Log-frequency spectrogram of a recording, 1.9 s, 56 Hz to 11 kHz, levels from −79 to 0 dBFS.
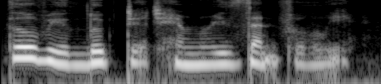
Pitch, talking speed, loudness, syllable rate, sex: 215 Hz, 155 wpm, -19 LUFS, 5.9 syllables/s, female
